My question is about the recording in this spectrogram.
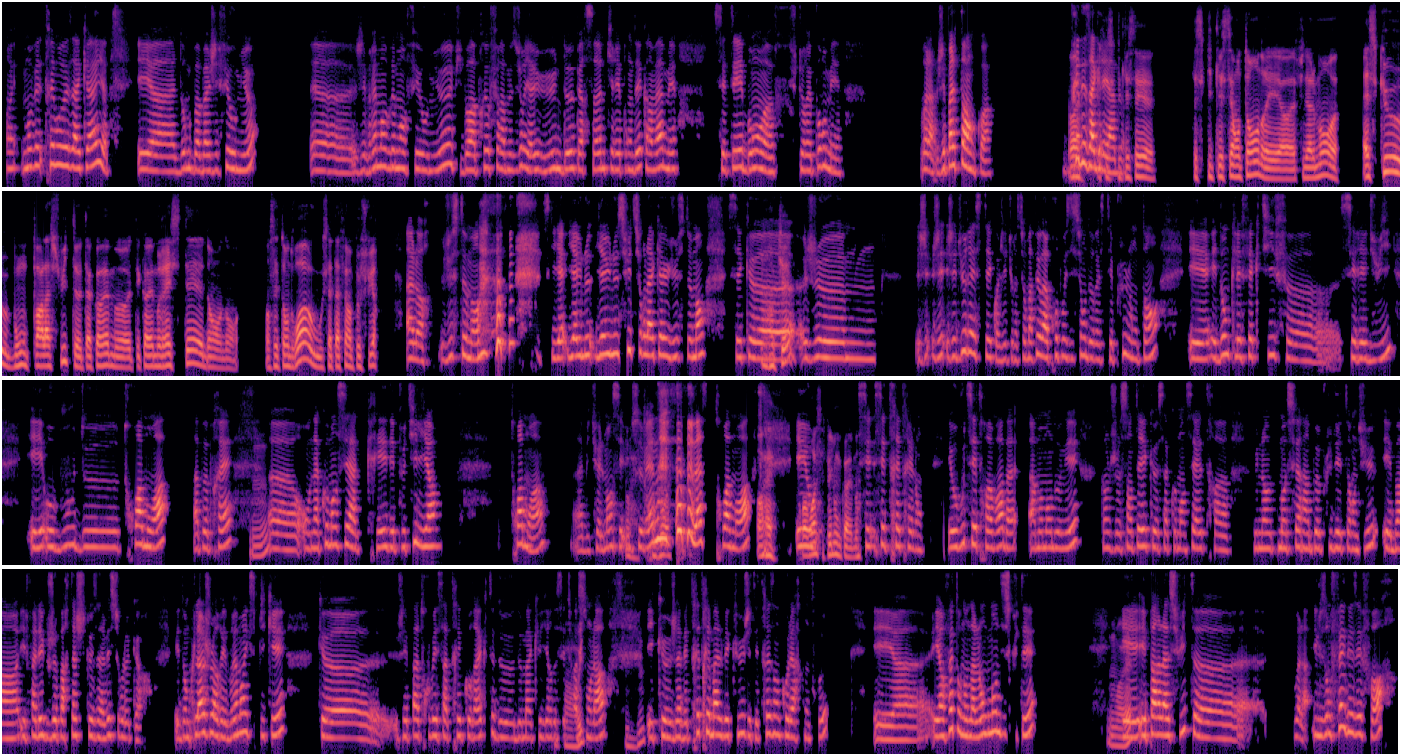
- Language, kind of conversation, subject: French, podcast, Comment intégrer de nouveaux arrivants au sein d’un groupe ?
- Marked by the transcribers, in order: blowing; chuckle; laughing while speaking: "OK"; laugh; chuckle; tapping; drawn out: "que"; drawn out: "heu"; stressed: "fait"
